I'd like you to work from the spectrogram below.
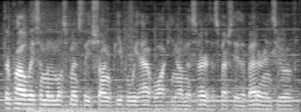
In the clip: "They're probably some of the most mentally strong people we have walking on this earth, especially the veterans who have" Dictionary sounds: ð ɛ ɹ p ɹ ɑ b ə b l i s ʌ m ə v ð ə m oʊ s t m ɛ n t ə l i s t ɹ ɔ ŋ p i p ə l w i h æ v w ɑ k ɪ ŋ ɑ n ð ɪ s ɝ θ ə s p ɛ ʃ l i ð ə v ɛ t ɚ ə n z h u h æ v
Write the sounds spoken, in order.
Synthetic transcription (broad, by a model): ð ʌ ɹ p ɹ ɑ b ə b l i s ʌ m ə v ð ə m oʊ s t m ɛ n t l i s t ɹ ɔ ŋ p i p l w i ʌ v w ɑ k ɪ ŋ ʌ n ð ɪ s ɝ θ ə s p ɛ ʃ l i ð ə b ɛ t ɚ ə n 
